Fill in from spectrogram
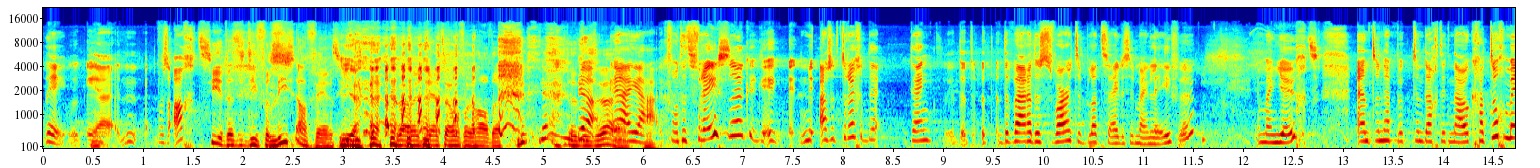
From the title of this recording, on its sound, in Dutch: Live in de LocHal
